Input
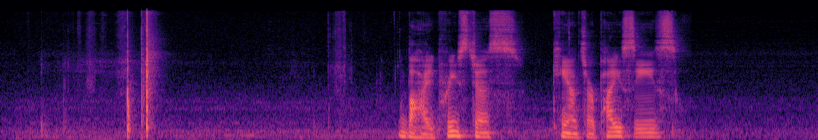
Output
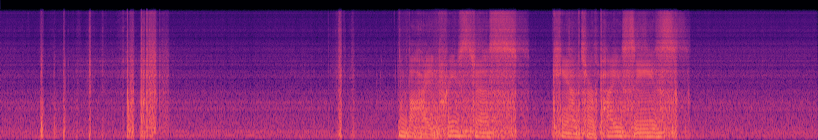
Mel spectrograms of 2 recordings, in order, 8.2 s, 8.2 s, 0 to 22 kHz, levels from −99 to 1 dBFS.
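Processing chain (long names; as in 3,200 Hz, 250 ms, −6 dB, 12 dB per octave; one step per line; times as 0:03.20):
compressor on every frequency bin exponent 0.4
output level in coarse steps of 16 dB
slap from a distant wall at 22 metres, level −10 dB
level +7 dB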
